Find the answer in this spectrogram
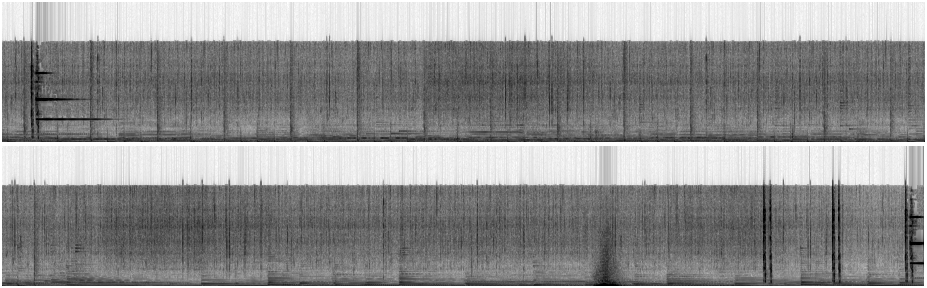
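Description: Potato sticks deep-frying in hot oil, a steady sizzle with fine crackles, under background music. A single loud thump comes near the end.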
